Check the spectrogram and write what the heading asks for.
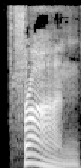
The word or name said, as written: frondless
